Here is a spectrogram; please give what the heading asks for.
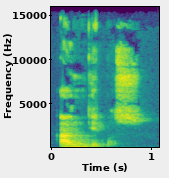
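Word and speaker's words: ἄγγελος: podemos ver la palabra anglos mensajero esta palabra se traduce como mensajero o como ángel en este caso la primera gama se pronuncia como la n en español ángulos es decir de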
